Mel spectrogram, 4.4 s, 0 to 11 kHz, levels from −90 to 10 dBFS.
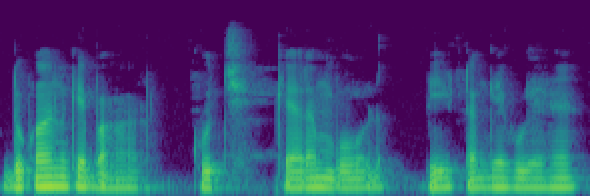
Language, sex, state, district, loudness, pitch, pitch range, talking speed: Hindi, male, Uttar Pradesh, Saharanpur, -18 LUFS, 105 Hz, 100-110 Hz, 135 wpm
